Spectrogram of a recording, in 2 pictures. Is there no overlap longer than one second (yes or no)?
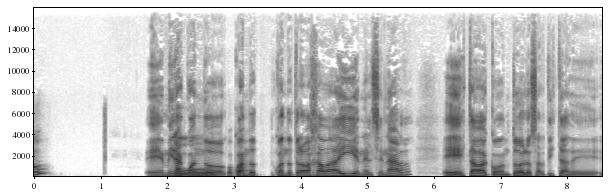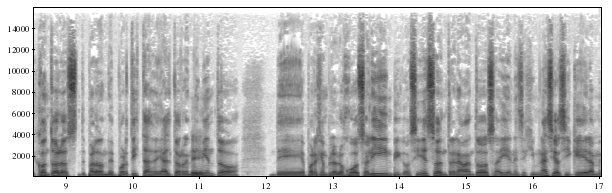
no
